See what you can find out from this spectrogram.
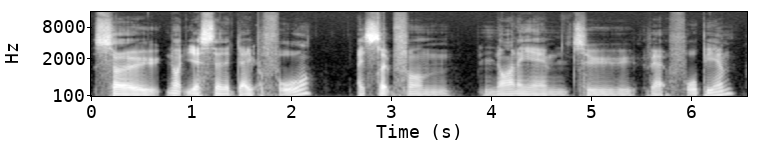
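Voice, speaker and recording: Tired streamer guy, real deep voice, dry close mic, rambly and sweary. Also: steady tone, a little slow, smooth, dry recording. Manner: rambling, swearing, stuttering restarts. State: short on sleep. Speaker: streamer and race host. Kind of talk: casual chat over a race replay.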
